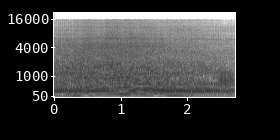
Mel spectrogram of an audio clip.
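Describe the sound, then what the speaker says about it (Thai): A Kawasaki KSR motorcycle, started by remote with the throttle held open, revs up and down in a steady, loud, close engine roar that rises and falls in pitch for about three seconds. "ถ้าจะสตาร์ทที่รีโมทอันนี้มันบิดคันเร่งไว้นะครับรถมันจะเร่งหน่อยนะครับ"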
